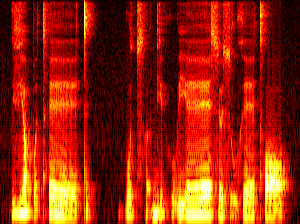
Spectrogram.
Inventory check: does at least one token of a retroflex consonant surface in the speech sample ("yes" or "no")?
no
